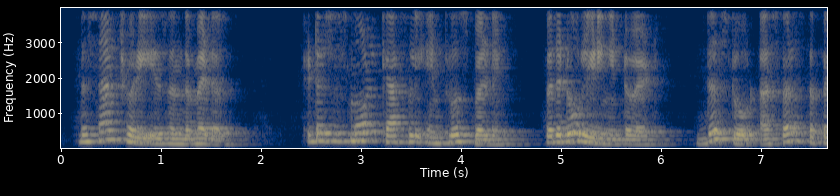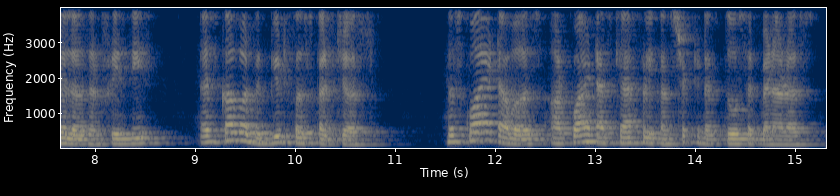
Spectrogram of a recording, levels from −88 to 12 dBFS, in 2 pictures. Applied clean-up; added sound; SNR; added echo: none; none; none; reverberation time 0.5 s.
